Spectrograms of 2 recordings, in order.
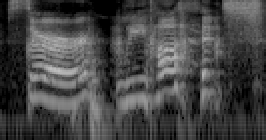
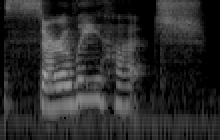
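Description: First: Sir and Lee are said as separate words. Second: Sir and Lee run together as one word. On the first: It is a title followed by a name. The speaker calls it right. "Not Surly Hutch" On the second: It calls him grumpy. The speaker calls it wrong. "It sounded like he was surly"

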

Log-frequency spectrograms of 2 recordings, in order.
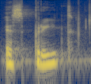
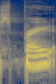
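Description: First: The word begins with an added e vowel sound. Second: The word begins directly with the s sound. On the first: "if you start with an S, always put an E in front" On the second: "if I want to order a Sprite"

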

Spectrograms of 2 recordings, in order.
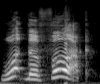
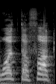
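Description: First: It is said in a heavy Southern US accent. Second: It is said in a growling pirate accent. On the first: "I even gave you a southern accent for that" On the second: "Not as good as my pirate"

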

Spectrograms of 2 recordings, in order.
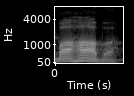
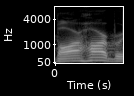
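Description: First: It is said in the local accent, r dropped. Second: It is said with her own accent, r pronounced.

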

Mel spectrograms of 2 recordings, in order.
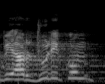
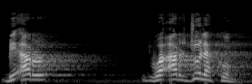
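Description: First: The vowel after the 'l' is 'i'. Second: The vowel after the 'l' is 'a'. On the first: The feet are to be wiped over. "if you read it with a kasara, it means to make masa" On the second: The feet are to be washed. "If you read it with a fatha, it means to wash it"

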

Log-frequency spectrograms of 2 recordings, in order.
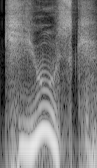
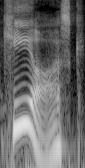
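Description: First: The name is said with a Persian pronunciation. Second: The name is said with an English pronunciation. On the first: The speaker sounds like he is showing off. "Now you have the accent" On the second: The speaker seems not to know the name. "he doesn't know how to say the name"

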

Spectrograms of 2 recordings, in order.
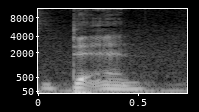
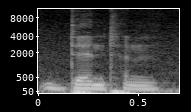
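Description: First: The first syllable sounds like "da". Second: The first syllable sounds like "den". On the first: The speaker calls it right. "I'm going to pronounce it correctly here... It's the Troy boy pronunciation of Denton. So it's Denton" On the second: The speaker calls it wrong. "not Denton"

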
